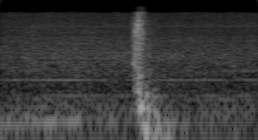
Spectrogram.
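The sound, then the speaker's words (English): A car moving off and heading round a corner to rejoin a main road, heard as a single brief swelling whoosh that rises and falls over a low, steady rumble. “The car moves off. It heads round a corner to rejoin the main road.”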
